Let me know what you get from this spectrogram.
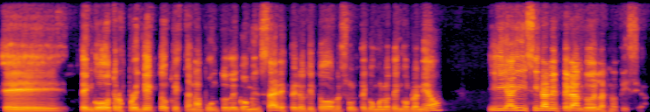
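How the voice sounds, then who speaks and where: Chilean man, slightly high voice, dry close recording, halting delivery. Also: a little mellow, no room sound. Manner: halting, restarts words. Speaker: podcast co-host. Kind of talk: casual chat.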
